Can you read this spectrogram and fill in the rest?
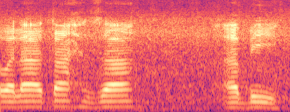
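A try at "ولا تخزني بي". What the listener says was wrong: ولا تحزى ابھی نہیں، بھی، ابھی نہیں، بھی.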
